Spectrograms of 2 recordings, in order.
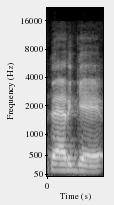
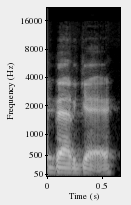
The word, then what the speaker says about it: Berge: Berga, Berge, Xander, Sander. For the last time, he has said Berge multiple times, and that's why I say Berge.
